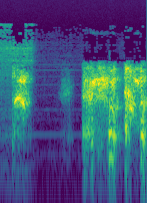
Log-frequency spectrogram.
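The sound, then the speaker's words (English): Quick coughing from a man: a few short, harsh coughs and throat-clearing bursts, loud and bunched together after a brief pause near the start. “This guy, quick coughing.”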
